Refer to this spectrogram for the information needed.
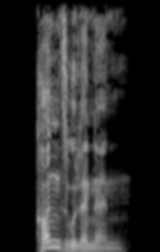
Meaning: plural of Konsulin
- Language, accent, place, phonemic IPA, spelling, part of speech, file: German, Germany, Berlin, /ˈkɔnzuˌlɪnən/, Konsulinnen, noun, De-Konsulinnen.ogg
